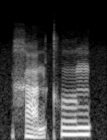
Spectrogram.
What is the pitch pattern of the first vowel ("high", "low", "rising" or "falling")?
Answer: low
